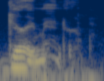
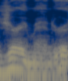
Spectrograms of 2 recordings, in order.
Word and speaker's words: gerrymander: on the chapter quiz the correct answer was gerrymander sometimes mispronounced gerrymander it's when legislators draw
